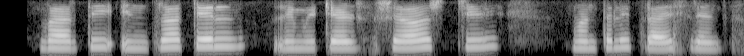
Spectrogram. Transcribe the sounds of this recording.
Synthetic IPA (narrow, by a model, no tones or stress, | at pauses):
bʱaɾt̪iʔinpʰɾaʈelː | imiʈeɖʃest͡ʃi | mənt̪əlipɾajsɾẽnd͡z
